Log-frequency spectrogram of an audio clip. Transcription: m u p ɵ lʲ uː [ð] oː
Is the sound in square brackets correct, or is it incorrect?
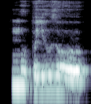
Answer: correct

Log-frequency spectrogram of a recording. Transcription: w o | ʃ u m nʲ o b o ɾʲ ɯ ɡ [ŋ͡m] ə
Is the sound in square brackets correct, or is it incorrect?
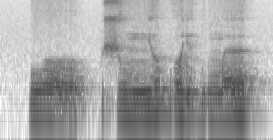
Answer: correct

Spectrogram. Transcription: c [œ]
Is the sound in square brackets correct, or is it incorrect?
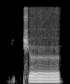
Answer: correct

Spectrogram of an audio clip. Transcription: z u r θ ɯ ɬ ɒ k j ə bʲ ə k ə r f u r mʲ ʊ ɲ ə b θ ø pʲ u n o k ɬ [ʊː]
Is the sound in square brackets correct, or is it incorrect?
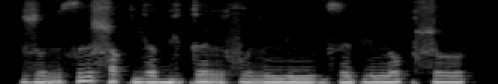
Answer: incorrect: ʊ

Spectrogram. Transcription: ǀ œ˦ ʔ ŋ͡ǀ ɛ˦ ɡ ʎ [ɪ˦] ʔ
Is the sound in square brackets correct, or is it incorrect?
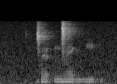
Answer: incorrect: i˦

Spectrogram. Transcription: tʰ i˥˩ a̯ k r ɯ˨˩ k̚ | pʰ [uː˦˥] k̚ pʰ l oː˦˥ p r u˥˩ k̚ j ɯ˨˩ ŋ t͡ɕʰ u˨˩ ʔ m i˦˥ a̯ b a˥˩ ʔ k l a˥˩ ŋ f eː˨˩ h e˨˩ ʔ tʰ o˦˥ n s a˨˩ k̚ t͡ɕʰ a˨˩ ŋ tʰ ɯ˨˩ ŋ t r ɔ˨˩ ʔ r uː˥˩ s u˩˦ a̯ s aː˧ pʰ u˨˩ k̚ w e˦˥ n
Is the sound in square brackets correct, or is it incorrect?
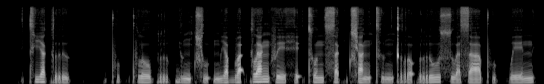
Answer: incorrect: u˦˥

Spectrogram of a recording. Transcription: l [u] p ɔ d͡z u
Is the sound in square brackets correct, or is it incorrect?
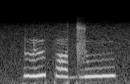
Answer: incorrect: ɯ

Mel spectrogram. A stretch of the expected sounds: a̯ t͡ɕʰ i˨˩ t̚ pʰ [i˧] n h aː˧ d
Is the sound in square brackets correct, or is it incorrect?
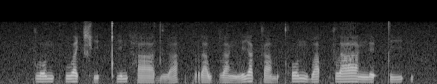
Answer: incorrect: i˥˩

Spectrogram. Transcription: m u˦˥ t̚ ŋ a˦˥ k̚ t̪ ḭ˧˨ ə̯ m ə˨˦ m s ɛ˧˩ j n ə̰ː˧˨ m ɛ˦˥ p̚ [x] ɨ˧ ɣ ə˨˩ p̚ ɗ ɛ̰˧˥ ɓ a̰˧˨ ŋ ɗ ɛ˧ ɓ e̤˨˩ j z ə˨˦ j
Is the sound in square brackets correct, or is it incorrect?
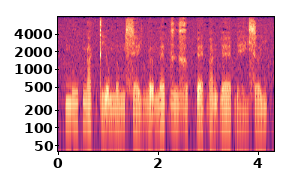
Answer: incorrect: ɣ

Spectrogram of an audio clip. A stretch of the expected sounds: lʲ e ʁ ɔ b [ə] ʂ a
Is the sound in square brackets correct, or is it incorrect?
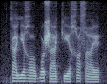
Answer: incorrect: ɔ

